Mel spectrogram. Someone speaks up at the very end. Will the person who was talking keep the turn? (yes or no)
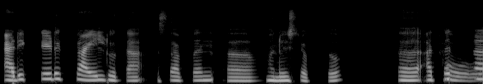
yes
